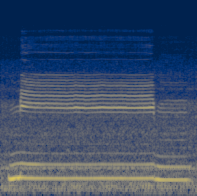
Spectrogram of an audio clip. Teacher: میم پہ دونوں ہونٹوں کو ملا لیں گے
